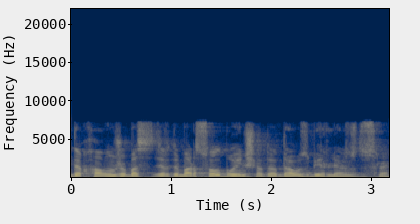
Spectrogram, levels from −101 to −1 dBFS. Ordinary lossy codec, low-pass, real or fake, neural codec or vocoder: none; 7.2 kHz; real; none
